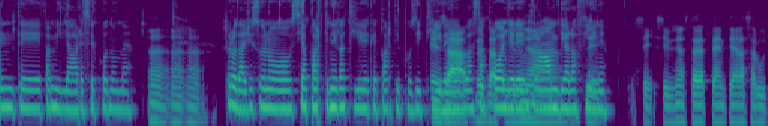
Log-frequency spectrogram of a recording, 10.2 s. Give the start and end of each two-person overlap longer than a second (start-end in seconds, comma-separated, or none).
5.7-8.0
